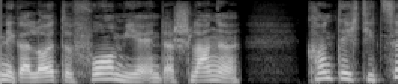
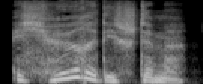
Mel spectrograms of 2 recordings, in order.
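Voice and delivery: usual speaking voice

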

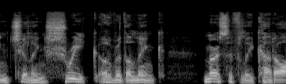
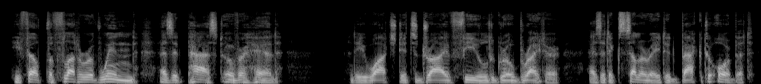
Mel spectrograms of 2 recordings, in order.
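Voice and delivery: usual speaking voice

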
